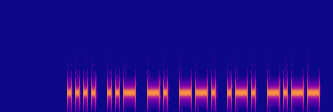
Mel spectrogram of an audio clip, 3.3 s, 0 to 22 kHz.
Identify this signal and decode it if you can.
Morse code, heard as a keyed tone, about 30 wpm, 700 Hz. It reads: HUNGRY
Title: Sentences from Top 1400 Words - New Word Drill Alt - 30wpm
